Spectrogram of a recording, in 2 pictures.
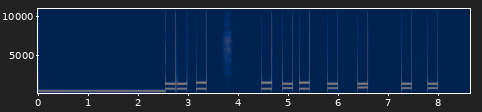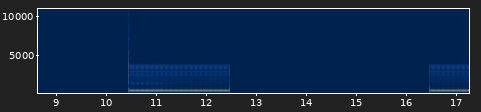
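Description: A steady phone dial tone gives way to a quick run of about a dozen touch-tone keypad beeps as a call is placed for a War of the Roses segment, then after a pause a ringing tone sounds, repeating once. No one speaks.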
